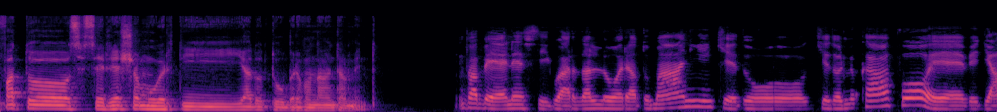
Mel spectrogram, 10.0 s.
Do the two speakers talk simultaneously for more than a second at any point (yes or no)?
no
